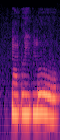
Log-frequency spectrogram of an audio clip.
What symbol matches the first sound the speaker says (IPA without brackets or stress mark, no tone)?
k͡p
